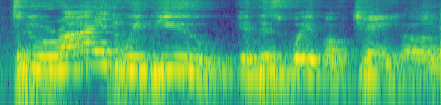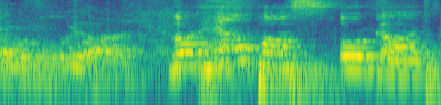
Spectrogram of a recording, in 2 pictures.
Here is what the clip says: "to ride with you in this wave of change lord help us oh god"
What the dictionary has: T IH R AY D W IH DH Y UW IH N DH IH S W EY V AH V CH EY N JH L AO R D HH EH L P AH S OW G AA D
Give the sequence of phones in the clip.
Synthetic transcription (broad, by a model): T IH R AY D W IH DH Y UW IH N DH IH S W EY V AH V CH EY N JH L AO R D HH EH L P AH S OW G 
